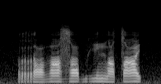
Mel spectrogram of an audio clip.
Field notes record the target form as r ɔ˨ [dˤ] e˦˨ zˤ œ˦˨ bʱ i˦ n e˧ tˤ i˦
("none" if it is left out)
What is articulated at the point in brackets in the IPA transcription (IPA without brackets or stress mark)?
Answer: ðˤ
